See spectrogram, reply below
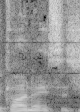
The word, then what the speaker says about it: kinases: kinases? – Okay, yeah, kinases.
